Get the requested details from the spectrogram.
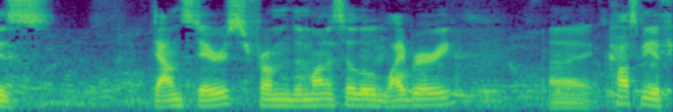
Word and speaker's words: Monticello: I'll be driving from Dallas to Salt Lake, and I'm going to pull over in Monticello, Utah. Yes, it's pronounced Monticello, not Monticello. I don't know if they named it after Thomas Jefferson's house, but that is named Monticello.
